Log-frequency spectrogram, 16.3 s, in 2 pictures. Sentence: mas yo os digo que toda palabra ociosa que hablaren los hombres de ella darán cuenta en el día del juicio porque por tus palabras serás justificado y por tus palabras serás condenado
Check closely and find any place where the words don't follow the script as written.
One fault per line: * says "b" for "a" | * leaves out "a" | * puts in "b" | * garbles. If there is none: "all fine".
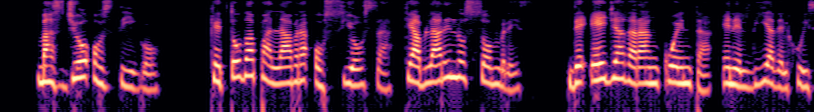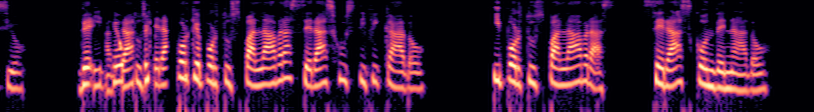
* garbles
